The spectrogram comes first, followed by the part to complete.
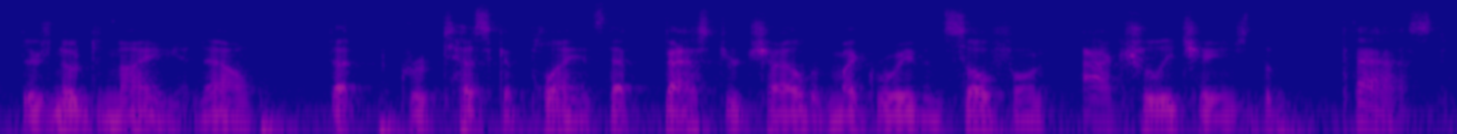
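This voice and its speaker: A man's voice: mid-range voice, normal speed, fairly bright tone, close to an everyday voice. A man voicing an intense, bewildered young man from a visual novel, dramatic and questioning. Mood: dramatic, troubled. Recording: faint background noise.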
